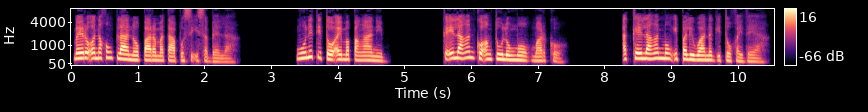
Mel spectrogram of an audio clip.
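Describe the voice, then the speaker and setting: A woman voicing a cold, secretive male schemer with a measured manner in a romance story. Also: medium pitch, very animated, a little mellow, dry recording, studio quality, lightly acted. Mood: grave. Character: cold, calculating man, a secretive mastermind.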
